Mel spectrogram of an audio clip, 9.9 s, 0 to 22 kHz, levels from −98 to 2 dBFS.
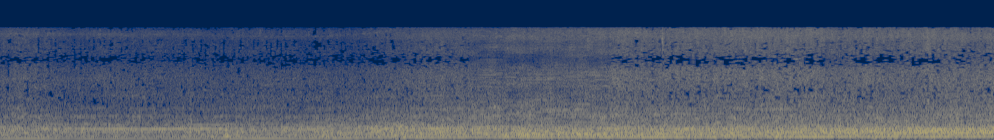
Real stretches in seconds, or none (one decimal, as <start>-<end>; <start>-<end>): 0.0-4.7; 6.1-9.9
